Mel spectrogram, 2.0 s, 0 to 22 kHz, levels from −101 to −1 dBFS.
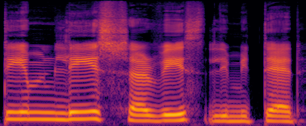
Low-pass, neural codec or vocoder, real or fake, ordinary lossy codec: none; none; real; none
